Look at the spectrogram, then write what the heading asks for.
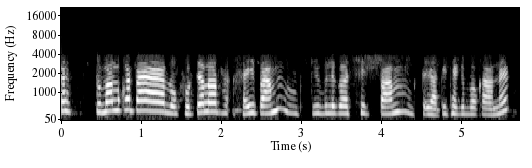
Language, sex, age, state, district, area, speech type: Assamese, female, 45-60, Assam, Dhemaji, rural, conversation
